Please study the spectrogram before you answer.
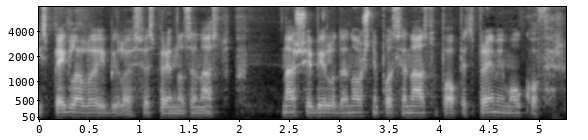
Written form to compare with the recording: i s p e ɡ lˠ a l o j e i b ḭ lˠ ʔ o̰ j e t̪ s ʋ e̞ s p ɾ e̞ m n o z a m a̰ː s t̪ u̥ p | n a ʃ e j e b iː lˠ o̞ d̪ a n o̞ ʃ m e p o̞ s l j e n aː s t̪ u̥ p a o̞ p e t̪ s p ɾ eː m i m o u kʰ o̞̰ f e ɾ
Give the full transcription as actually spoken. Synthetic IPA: i s p e ɡ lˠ a l o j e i b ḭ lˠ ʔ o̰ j e s ʋ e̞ s p ɾ e̞ m n o z a n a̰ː s t̪ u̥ p | n a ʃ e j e b iː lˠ o̞ d̪ a n o̞ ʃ ɲ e p o̞ s l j e n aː s t̪ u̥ p a o̞ p e t̪ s p ɾ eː m i m o u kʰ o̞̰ f e ɾ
